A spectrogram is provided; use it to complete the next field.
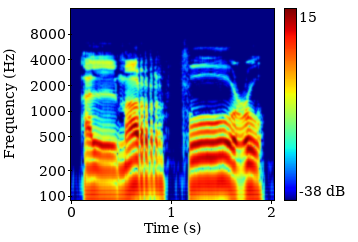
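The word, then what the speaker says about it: المرفوع: Al-marfu'u, aquí está el mim debajo del lam, al-marfu'u. Tenemos que prolongar el sonido de la U, porque aquí tenemos un waw.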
